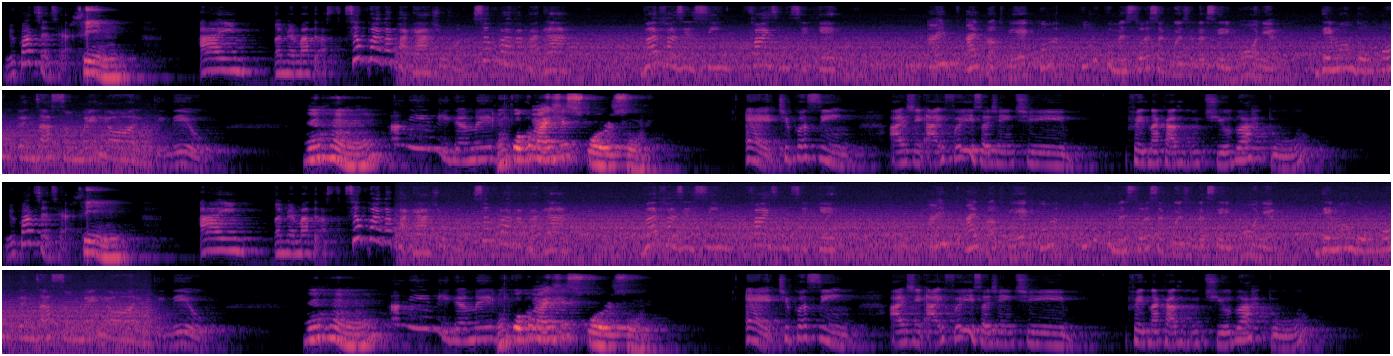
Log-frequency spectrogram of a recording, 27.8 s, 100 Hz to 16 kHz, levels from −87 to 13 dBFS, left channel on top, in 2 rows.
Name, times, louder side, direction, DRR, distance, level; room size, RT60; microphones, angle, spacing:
voice 1, 0.0-0.7 1.4-1.5 2.0-2.4 2.7-5.7 6.4-8.4 9.2-12.8 13.1-15.9 17.8-19.5 21.3-24.6 25.1-27.0, left 1 dB, 5° left, 2.3 m, -40 dB
voice 2, 0.8-1.4 16.9-17.7 18.8-20.4, left 3 dB, 40° left, 1.1 m, -30 dB
sound 1, 3.9-15.4, right 2 dB, 90° right, 6.1 m, -41 dB
27.5 x 23.5 x 6.4 m
head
